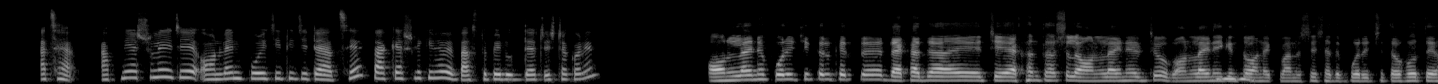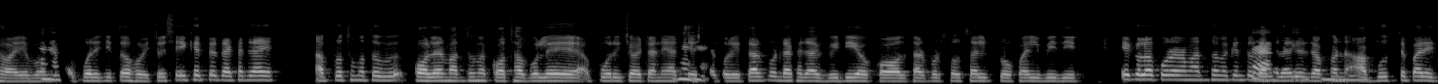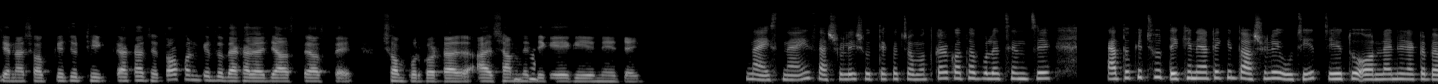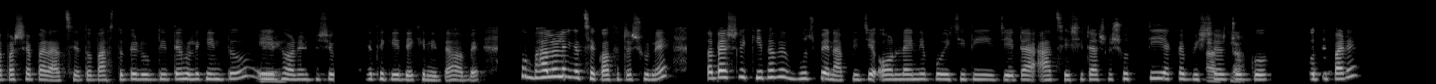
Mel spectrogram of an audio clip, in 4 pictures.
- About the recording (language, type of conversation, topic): Bengali, podcast, অনলাইনে পরিচয়ের মানুষকে আপনি কীভাবে বাস্তবে সরাসরি দেখা করার পর্যায়ে আনেন?
- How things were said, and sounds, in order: laughing while speaking: "এখন তো আসলে"; tapping; other background noise; unintelligible speech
